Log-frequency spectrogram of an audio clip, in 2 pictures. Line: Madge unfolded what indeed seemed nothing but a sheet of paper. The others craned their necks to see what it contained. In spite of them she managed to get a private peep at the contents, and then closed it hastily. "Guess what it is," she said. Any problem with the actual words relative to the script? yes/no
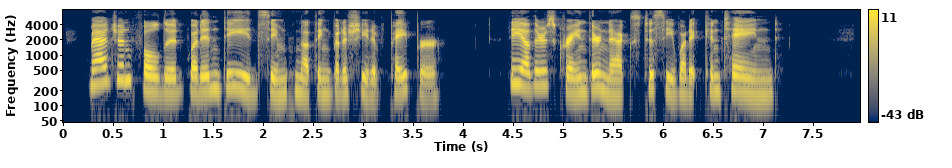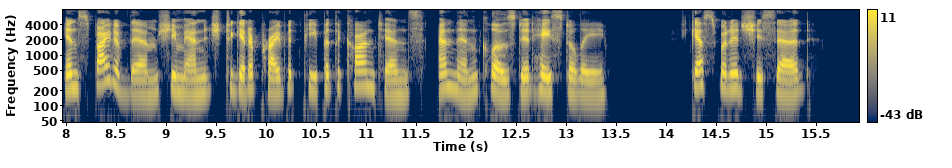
yes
